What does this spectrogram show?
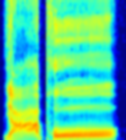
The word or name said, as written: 压迫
